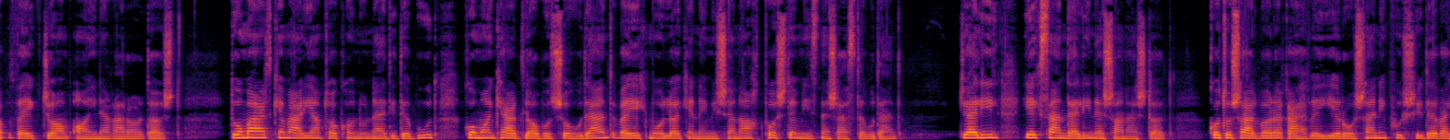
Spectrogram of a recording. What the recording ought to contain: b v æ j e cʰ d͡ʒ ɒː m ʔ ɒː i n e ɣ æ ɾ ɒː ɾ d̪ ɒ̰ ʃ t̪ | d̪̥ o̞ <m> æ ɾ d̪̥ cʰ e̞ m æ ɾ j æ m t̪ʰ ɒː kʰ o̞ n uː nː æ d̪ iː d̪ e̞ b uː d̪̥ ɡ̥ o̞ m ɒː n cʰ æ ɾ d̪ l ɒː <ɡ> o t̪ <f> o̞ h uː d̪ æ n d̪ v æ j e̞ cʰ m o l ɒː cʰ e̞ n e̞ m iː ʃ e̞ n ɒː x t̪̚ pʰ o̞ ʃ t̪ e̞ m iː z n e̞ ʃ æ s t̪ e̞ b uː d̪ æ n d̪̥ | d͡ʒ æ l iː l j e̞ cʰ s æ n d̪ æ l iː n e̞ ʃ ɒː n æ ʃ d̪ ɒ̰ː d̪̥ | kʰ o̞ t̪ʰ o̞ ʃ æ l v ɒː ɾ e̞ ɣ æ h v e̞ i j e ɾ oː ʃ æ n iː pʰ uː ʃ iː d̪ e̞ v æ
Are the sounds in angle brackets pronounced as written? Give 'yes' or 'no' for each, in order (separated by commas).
yes, no, no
